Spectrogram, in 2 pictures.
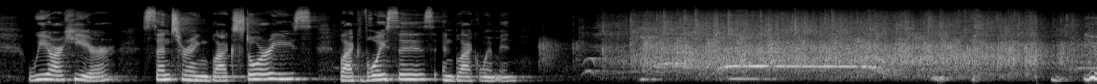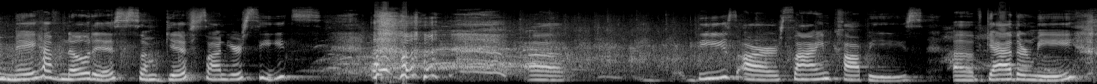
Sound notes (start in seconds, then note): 5.7 cheers; 14.0 laughs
